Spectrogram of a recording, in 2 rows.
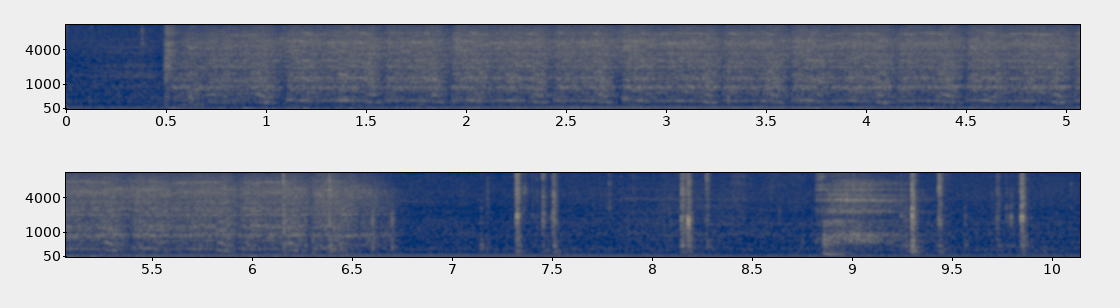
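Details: Mercedes S55 AMG, Copart car, cranking on a battery jump pack: even four turns a second for about six seconds without catching; no fuel getting through, fuel pump dead.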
